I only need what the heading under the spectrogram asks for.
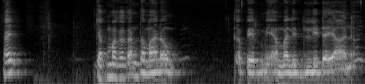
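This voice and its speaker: A man's voice: a little high, wildly swooping pitch, a little slow, creaky, a little mellow, full character voice. A man playing a whiny, self-pitying younger farmer with an Ilocano Filipino accent in a comedy drama, complaining in a plaintive way.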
